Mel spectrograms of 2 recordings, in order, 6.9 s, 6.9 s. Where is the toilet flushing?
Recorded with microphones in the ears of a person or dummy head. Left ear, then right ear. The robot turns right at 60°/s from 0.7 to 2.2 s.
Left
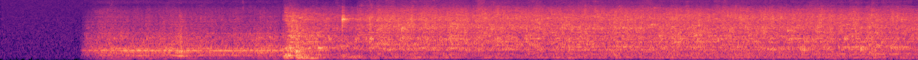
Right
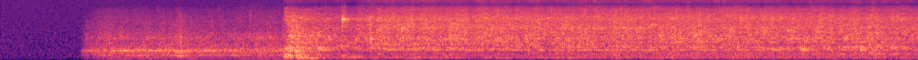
5° right (ahead or behind), 0.8 m; by 6.9 s centre (ahead or behind), 0.8 m.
